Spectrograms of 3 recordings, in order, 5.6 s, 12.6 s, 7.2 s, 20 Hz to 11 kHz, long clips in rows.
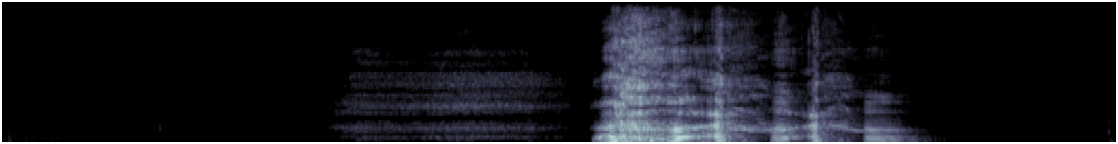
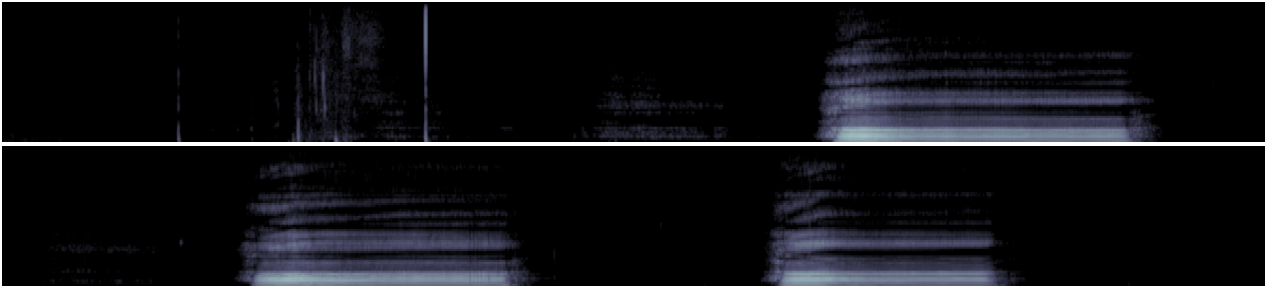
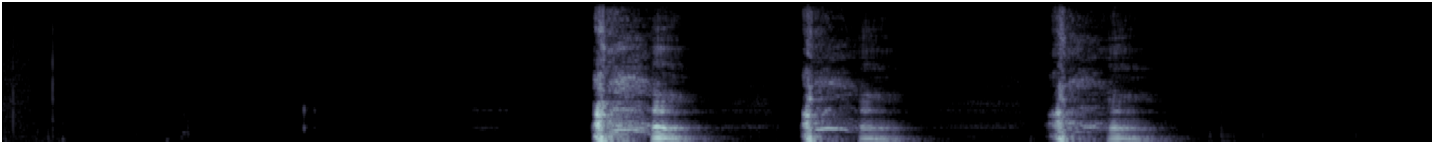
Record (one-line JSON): {"cough_length": "5.6 s", "cough_amplitude": 28481, "cough_signal_mean_std_ratio": 0.31, "exhalation_length": "12.6 s", "exhalation_amplitude": 16654, "exhalation_signal_mean_std_ratio": 0.34, "three_cough_length": "7.2 s", "three_cough_amplitude": 28491, "three_cough_signal_mean_std_ratio": 0.26, "survey_phase": "beta (2021-08-13 to 2022-03-07)", "age": "45-64", "gender": "Male", "wearing_mask": "No", "symptom_sore_throat": true, "smoker_status": "Ex-smoker", "respiratory_condition_asthma": false, "respiratory_condition_other": false, "recruitment_source": "REACT", "submission_delay": "1 day", "covid_test_result": "Negative", "covid_test_method": "RT-qPCR", "influenza_a_test_result": "Negative", "influenza_b_test_result": "Negative"}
